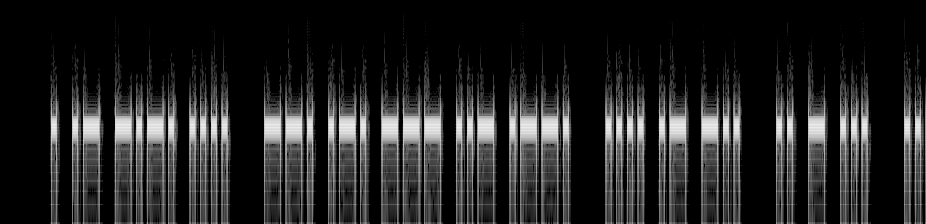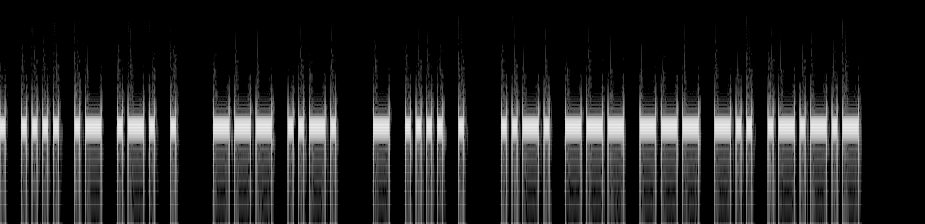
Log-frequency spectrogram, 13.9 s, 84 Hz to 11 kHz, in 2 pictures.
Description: Morse code, heard as a keyed tone, about 32 wpm, 700 Hz. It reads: EACH GROUP HAD ITS SHARE OF THE FOOD.
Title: Sentences from Top 1000 Words - Review Part 6 - 30wpm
